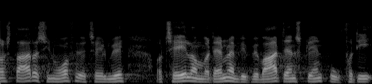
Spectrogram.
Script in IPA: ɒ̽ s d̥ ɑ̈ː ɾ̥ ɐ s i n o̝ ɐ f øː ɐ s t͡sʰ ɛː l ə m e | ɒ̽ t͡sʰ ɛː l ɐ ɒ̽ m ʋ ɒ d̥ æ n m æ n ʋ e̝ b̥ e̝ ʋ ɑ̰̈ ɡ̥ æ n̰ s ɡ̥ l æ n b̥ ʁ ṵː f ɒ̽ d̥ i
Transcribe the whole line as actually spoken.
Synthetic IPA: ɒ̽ s d̥ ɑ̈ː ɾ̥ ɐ s i n o̝ ɐ f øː ɐ t͡sʰ ɛː l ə m e | ɒ̽ t͡sʰ ɛː l ə ɒ̽ m ʋ ɒ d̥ æ n m æ n ʋ e̝ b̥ e̝ ʋ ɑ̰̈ d̥ æ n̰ s ɡ̥ l æ n b̥ ʁ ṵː f ɒ̽ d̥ i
